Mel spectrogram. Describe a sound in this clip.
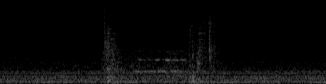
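A metal shutter slides open with a mechanical clunk.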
